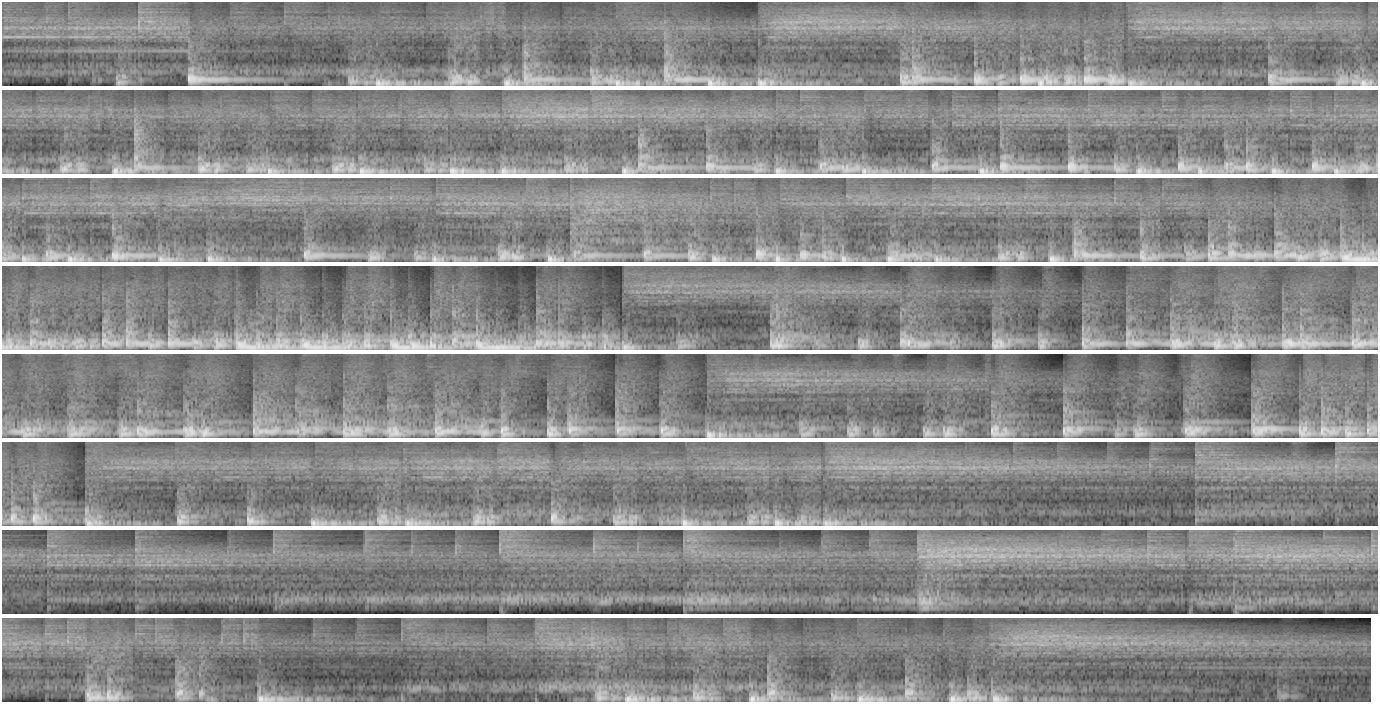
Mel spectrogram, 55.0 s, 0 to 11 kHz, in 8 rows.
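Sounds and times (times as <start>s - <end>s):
drum kit playing: 0.0s - 55.0s
crash-ride cymbal strokes: 14.7s - 19.6s.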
